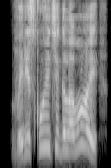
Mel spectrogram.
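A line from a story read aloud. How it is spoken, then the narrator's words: Shout from audience. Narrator (Russian): крикнул кто-то из зала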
